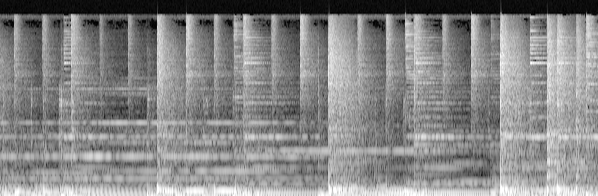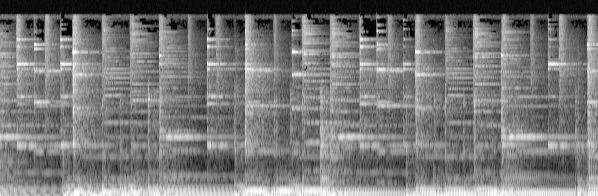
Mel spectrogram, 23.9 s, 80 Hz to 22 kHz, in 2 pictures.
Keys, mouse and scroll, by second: 0.4-1.9 right drag, 1.9 middle click, 2.2 KP_5, 2.4 KP_1, 2.5 middle click, 3.7 g, 7.4 shift+a, 7.9-9.4 drag, 9.4-11.6 middle drag, 16.2-17.3 drag, 16.6-19.1 middle drag, 20.6-23.9 right drag.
